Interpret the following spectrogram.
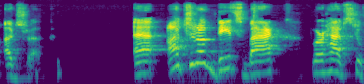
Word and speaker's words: Ajrak: Ajrak, A-J, let's say in Hindi we say Ajrak.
